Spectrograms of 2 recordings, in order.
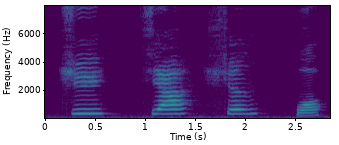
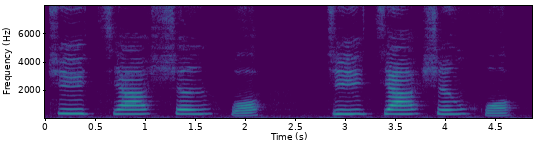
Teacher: The first three characters are all flat tone, and 活 is second tone.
